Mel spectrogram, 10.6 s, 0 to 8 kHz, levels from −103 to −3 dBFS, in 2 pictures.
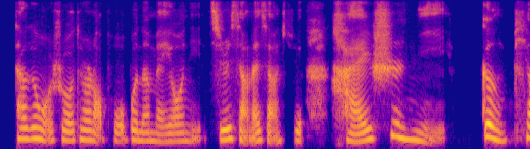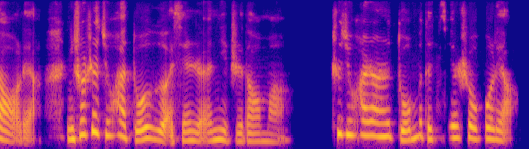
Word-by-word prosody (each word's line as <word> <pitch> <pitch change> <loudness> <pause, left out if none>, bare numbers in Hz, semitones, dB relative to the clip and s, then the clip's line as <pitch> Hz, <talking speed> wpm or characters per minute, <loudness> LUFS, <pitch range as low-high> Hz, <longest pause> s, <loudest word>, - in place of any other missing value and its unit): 他 215 -1 +2
跟 215 0 +2
我 185 - -2
说， 185 -2 -2
他 205 - -5
说： 190 - 0
“老 - - -2
婆 165 - -7
不 195 - -3
能 175 -1 -4
没 155 -2 -8
有 165 +1 -4
你， 205 +5 -12
其 190 - -2
实 205 - +5
想 205 -3 -2
来 175 - 0
想 190 +1 -4
去 180 -1 -8 0.3
还 165 +5 0
是 255 +3 0
你 190 -7 -4 0.3
更 220 -9 +6
漂 - - +1
亮”， - - -6 0.3
你 205 - +4
说 295 +7 +5
这 355 - +7
句 280 - -1
话 275 -3 +1
多 190 -3 +3
恶 205 -6 +2
心 175 +1 -3
人 180 +3 -2
你 195 - 0
知 165 0 -7
道 160 0 -3
吗？ 165 +5 -12 0.4
这 315 - +3
句 295 -1 +4
话 285 0 +1
让 270 -2 +4
人 265 - +2
多 185 -2 +2
么 255 +4 0
地 210 -2 0
接 225 +3 -1
受 230 -2 +1
不 215 +1 +1
了。 190 -2 -3
200 Hz, 285 characters per minute, -23 LUFS, 175-225 Hz, 0.4 s, 这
